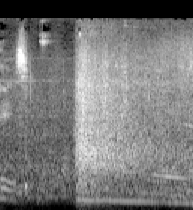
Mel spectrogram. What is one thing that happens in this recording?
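A car engine hums as the car drives along.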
